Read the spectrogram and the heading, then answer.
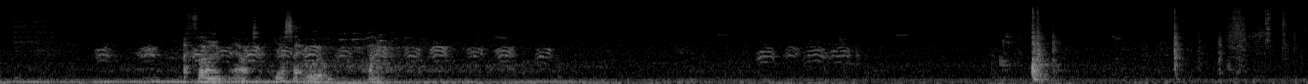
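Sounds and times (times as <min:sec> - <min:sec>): bird calling: 0:00.9 - 0:06.0, 0:06.8 - 0:09.2.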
